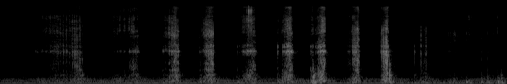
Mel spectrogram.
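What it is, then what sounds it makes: Plastic mesh tray. Four long pointed nails scratch and rub across an empty small oval plastic tray, working over its grid-textured mesh surface and ridged side wall. Short, bright, rasping strokes come in a quick, uneven rhythm, with the loudest bursts in the middle of the clip. A faint steady low hum sits underneath.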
